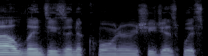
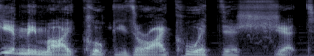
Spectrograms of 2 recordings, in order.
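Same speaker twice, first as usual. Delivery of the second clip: creaky, thundering, booming, rough dragon voice; 7 dB louder than usual. A narrator reading a rhyming story voices a dragon on the roof: booming dragon voice. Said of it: "A dragon's voice booms".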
